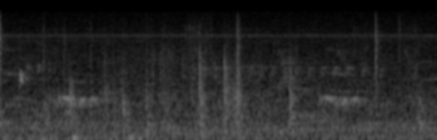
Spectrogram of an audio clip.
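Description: Scattered soft snaps and rustles of fresh chive stalks being stripped and trimmed by hand, with a bird calling faintly twice.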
